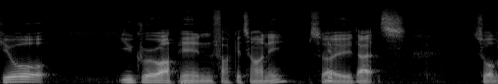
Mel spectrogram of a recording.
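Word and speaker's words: Whakatane: And and that is a real name, Fakatani. But it's spelled like Wakatani, isn't it? Wh Yeah. Yeah. W pretty much. But we say the wh is a f in the mold language.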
